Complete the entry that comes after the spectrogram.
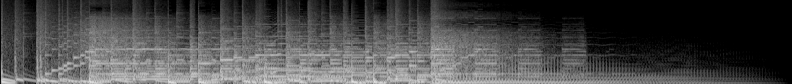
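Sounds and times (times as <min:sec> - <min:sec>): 
victory battle music: 0:00.4 - 0:06.1.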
